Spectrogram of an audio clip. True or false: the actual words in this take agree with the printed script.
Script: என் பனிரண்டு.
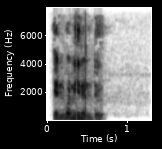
true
